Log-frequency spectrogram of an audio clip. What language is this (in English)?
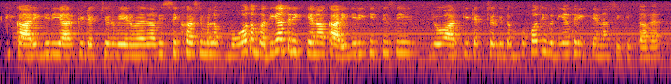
Punjabi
